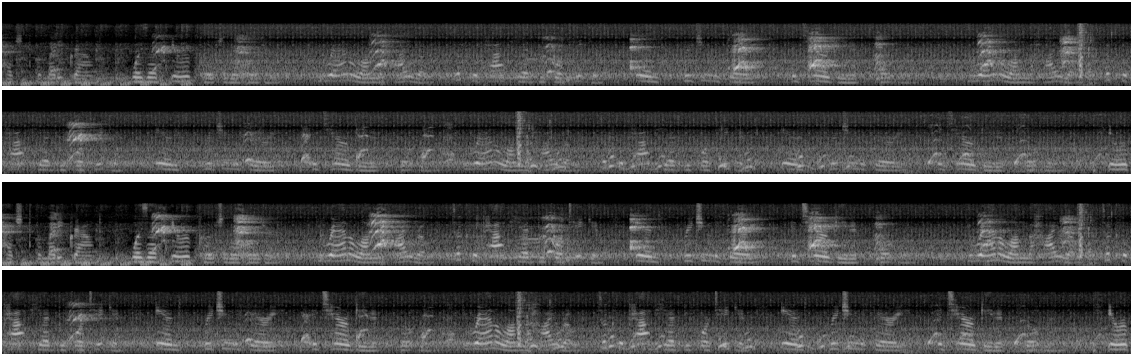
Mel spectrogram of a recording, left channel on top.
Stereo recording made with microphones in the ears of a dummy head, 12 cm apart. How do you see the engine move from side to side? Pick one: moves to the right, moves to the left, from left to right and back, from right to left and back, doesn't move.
doesn't move.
